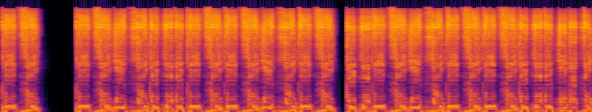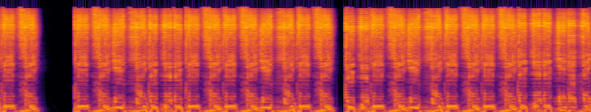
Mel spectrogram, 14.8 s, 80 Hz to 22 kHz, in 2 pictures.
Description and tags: becop bass 13
Part of my becope track, small parts, unused parts, edited and unedited parts.
A bassline made in fl studio and serum.
A low grinding bassline alternating with reversed slopes at a 1/6 and 1/16 beat
bass, Xin, electronic, dubstep, loop, fl-Studio, Djzin, techno, low, grind, wobble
